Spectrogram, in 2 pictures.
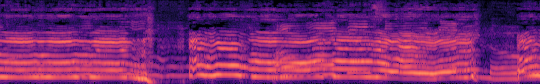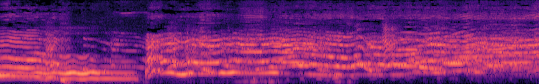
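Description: Husky howling: three long drawn-out howls, each lasting a couple of seconds, then from about eight and a half seconds in several howling voices overlapping.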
